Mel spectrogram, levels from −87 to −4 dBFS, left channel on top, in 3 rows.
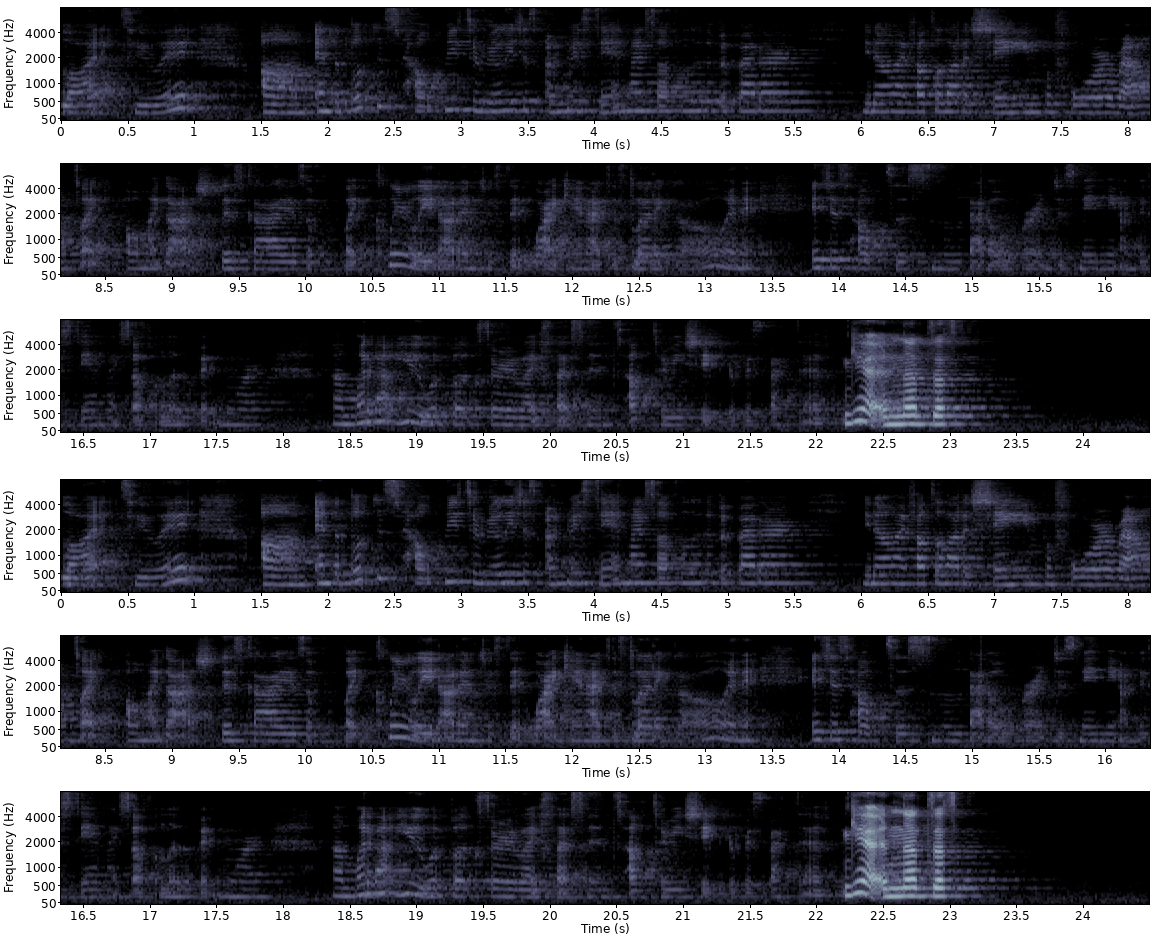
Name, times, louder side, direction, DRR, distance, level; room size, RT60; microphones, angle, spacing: voice 1, 0.0-22.1, right 2 dB, 15° right, 1 dB, 2.7 m, -53 dB
voice 2, 22.2-23.0, right 4 dB, 40° right, 12 dB, 1.0 m, -31 dB
20.0 x 19.5 x 9.4 m, 1.2 s
head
